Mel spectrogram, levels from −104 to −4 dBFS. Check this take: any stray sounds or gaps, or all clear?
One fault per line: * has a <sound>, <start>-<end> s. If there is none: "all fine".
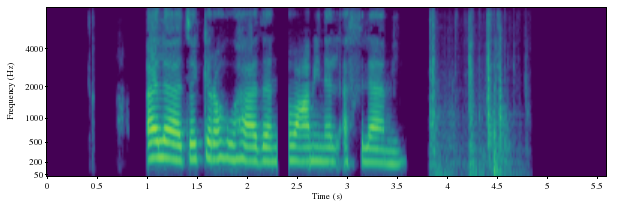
* has a dropout, 2.3-2.4 s
* has a squeak, 3.8-4.9 s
